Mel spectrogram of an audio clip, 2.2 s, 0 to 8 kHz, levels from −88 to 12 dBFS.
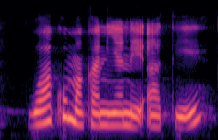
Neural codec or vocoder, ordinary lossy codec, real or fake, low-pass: none; none; real; 7.2 kHz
